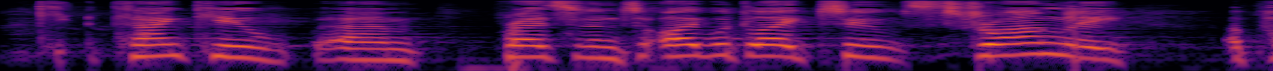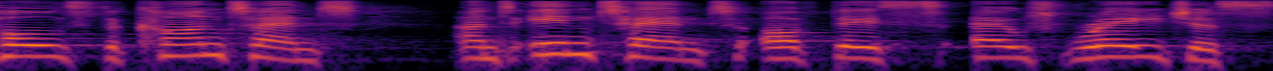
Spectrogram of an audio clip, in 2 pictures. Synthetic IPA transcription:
θæ̃ŋkʰjʉ | pʰɹ̥ɛzɪdə̃ntaɪwədlaɪk̚tʰəstɹ̥ɔ̃ŋli | əpʰoʊzðəkʰɒ̃ntʰɛ̃nt | ə̃nɪ̃ntʰɛ̃ntʰəvðɪsaʊʔɹeɪd͡ʒəs

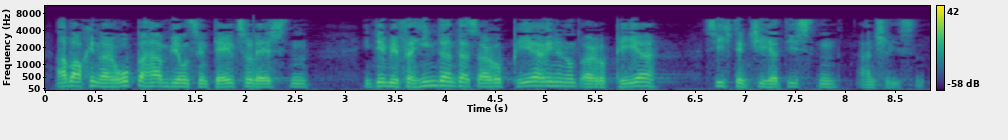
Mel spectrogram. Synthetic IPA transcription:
ʔaːbɐaʊxɪnɔʏʁoːpaɦaːbm̩viːɐʊnsɛɪntɛɪlt͡sulɛɪstn̩ | ɪndeːmviːɐfɛɐɦɪ̃ndɐndasɔʏʁopʰɛːəʁɪnənʊndɔʏʁopʰeːɐ | z̥ɪçd̥eːnt͡ʃiɦadɪstn̩ | ʔa̰nʃliːsn̩

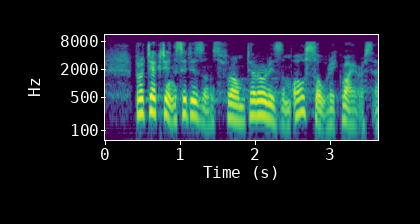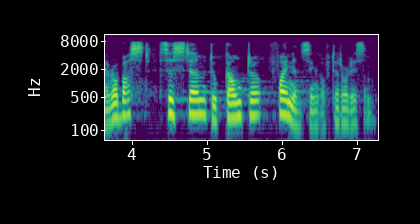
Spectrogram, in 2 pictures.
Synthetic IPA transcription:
pɾɔtɛktɪ̃ŋsɪtɪzə̃nsfɾɔ̃mtɛɾɔɹɪzmɔːlsoʊɹɪkwajə̰ɹsɛɹobastsɪstɛ̃mtukãw̃ntəfajnãnsɪ̃ŋɔ̰ftɛɾɔɹɪzm̩

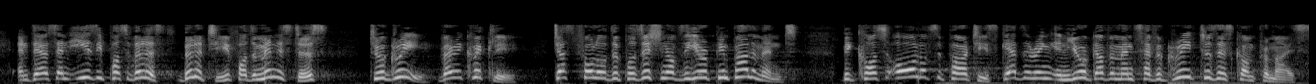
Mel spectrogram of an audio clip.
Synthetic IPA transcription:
ɨ̃nðə˞ɨzɨ̃nizipʰɑsɨbbɪlˠɨtʰifə˞ðɨmɪnɨstə˞z̥ | tʰɨəɡɹivɛɹikʰw̥ɪkʰlḭ̥ | d͡ʒ̥ʌstfɑlˠoʊðəpʰəzɪʃɨ̃nʌvðɨjʊɹɨpʰiɨ̃npʰɑɹləmɨ̃nt | b̥ɨkʰɔzɔlˠʌvðəpʰɑɹɾizɡæðə˞ɪ̃ŋɪ̃njə˞ɡʌvə˞mɨ̃ntshɨvɨɡɹid̚tʰɨðɪskʰɑ̃mpʰɹɨma̰ɪz̥

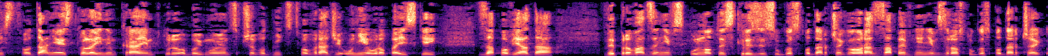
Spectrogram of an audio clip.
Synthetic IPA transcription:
jst̪fɔd̪aɲajɛst̪kɔlɛjnɘmkɾajɛmkt̪uɾɘɔbɛjmujɔnt̪spʂɛvɔd̪ɲit̪st̪fɔvɾad͡ʑɛʔuɲjiɛwɾɔpɛjskʲej | zapɔvʲjad̪a | vɘpɾɔvad̪zɛɲɛfspulnɔt̪ɘskɾɘzɘsuɡɔspɔd̪aɾt͡ʂɛɡɔɔɾazːapɛvɲeɲɛvzɾɔst̪uɡɔspɔd̪aɾt͡ʂɛɡɔ̰

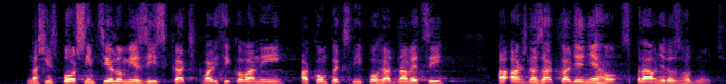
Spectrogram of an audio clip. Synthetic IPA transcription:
naʃimspɔlɔt͡ʃniːmt͡sɪɛʎɔmjɛziːskackʋalifikɔʋaniːakɔmplɛksniːpɔɦʎad̪naʋɛt͡si | aʔaʒnazaːklaɟɛɲɛɦɔspɾaːʊɲɛɾɔzɦɔd̪nuːc

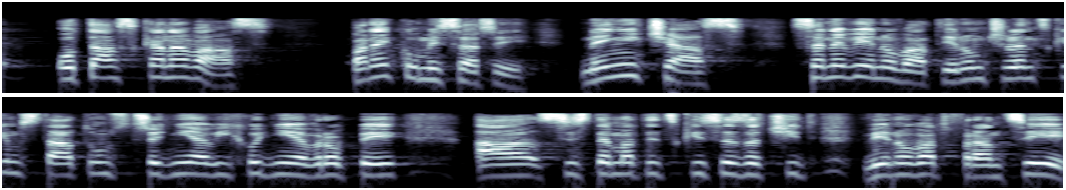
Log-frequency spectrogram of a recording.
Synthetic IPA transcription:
ʔo̞t̪aːskanavaːs | panɛko̞mɪsar̝ɪnɛɲiːt͡ʃasː | ɛnɛvjɛno̞vat̪jɛno̞mt͡ʃlɛnskiːmst̪aːt̪umst̪r̥ɛdɲiːaviːxo̞dɲiːʔɛvɾo̞pɪʔasɪst̪ɛmat̪ɪt͡skɪsɛzat͡ʃiːt̪vjɛno̞vat̪fɾant͡sɪjɪ

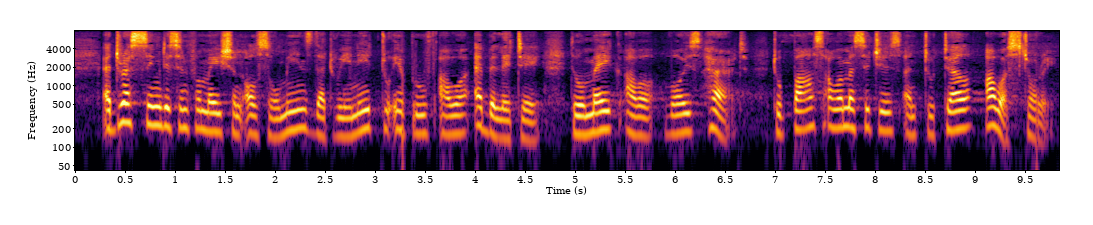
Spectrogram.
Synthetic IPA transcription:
ʔədɹɛsɪ̃ŋd̪ɪsɪ̃nfɔɹmeɪʃə̃nʔɔlˠsoʊmĩːnsðætwiniːd̚tuʔɪ̃mpɹuːfawə˞ʔəbɪlɪtɪtumeɪkawə˞vɔɪshə̰˞d | tupasa̰ʊwəmɛsɪd͡ʒɪzɛ̰̃ntutɛlʔawə̰stʰɔ̰ɹḭ

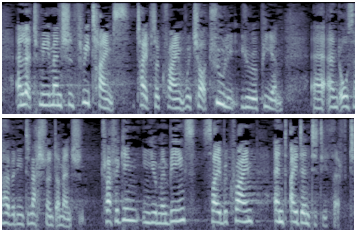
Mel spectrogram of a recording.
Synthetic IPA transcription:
ʔɨ̃nlɛtmimɛ̃nʃɨ̃nθɹitʰãɪ̃mz̥tʰaɪpsʌv̥kʰɹ̥ãɪ̃mwɪt͡ʃə˞tʰɹ̥ʉlijʊɹəpʰiɨ̃nʔʔɨ̃nɔlˠsoʊɨvɨ̃nɪ̃ntə˞næʃnəl̩ˠdaɪmɛ̃nʃə̃n̩ | tʰɹ̥æfɨkɪ̃ŋɪ̃njʉmɨ̃nbiɪ̃ŋz̥saɪbə˞kʰɹ̥ãɪ̃mʔɨ̃ndaɪdɛ̃ntɨtiθɛ̰ft

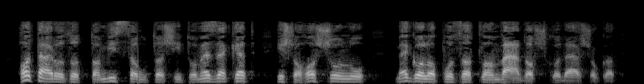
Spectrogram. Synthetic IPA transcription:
hɒt̪aːɾo̞zo̞t̪ːɒɱvisːɒut̪ɒʃiːt̪o̞mɛzɛkɛt̪ | eːʃɒɦɒʃo̞nloː | mɛɡɒlɒpo̞zɒt̪lɒɱvaːd̪ɒʃko̞d̪aːʃo̞kɒt̪̚

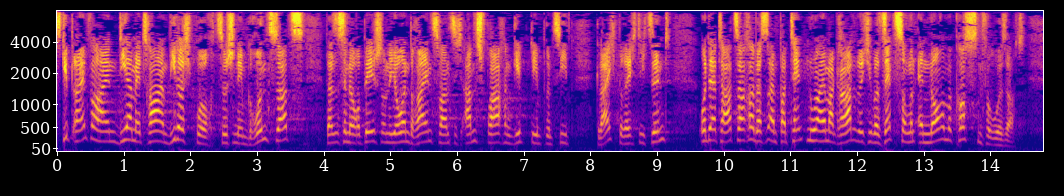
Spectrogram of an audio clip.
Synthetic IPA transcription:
ʔɛ̥sɡ̥iːp̚tʔaɪnfaχʔaɪnəndiametʁ̥aːlənviːdɐʃpʁ̥ʊχt͡sv̥ɪʃn̩deːmɡʁʊntz̥at͡sd̥asɛsɪndeɐɔʏʁopɛːɪʃn̩ʊnjoːndʁaɪʊnt͡sv̥ant͡sɪçʔamtsʃpʁ̥aːχn̩ɡiːp̚t̚d̥iːɪmpʁ̥ɪnt͡siːpɡ̥laɪçb̥əʁɛçtɪçtz̥ɪnt | ʔʊnt̚d̥eːɐtʰaːtz̥aχədasɛsaɪnpatʰɛntnuːnʔaɪnmaːlɡəʁaːdədʊɐçʔyːbɐzɛt͡sʊŋənenɔʁməkʰɔstn̩fɛɐuːɐza̰χt

